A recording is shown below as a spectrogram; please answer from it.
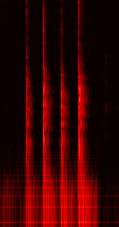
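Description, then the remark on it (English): Four soft, evenly spaced knocks on a wooden doorframe, each a brief hollow tap with a short ring-off, knocked gently at the open door of a sick person's room, followed by a quiet pause with no voices. “Shengwei gently knocked on the doorframe.”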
